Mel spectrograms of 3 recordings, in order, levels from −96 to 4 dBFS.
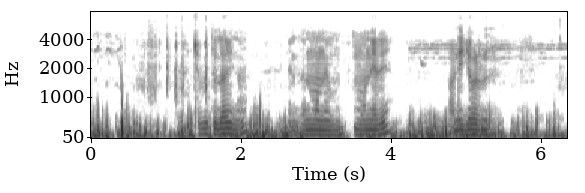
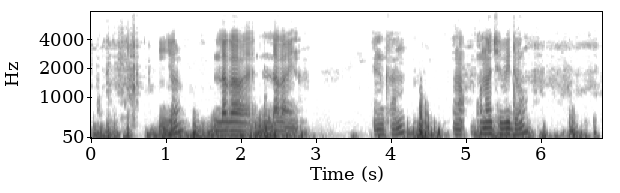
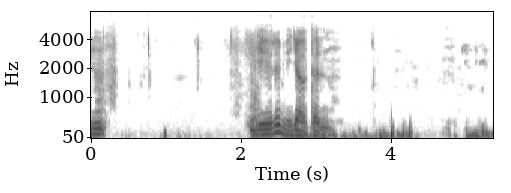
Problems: constant background noise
